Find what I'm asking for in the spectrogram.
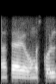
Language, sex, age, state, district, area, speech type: Tamil, male, 18-30, Tamil Nadu, Cuddalore, rural, conversation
